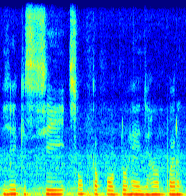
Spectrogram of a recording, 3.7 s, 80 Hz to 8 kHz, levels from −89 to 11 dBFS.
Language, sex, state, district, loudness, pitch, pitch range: Hindi, male, Rajasthan, Bikaner, -13 LUFS, 165 Hz, 160-170 Hz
